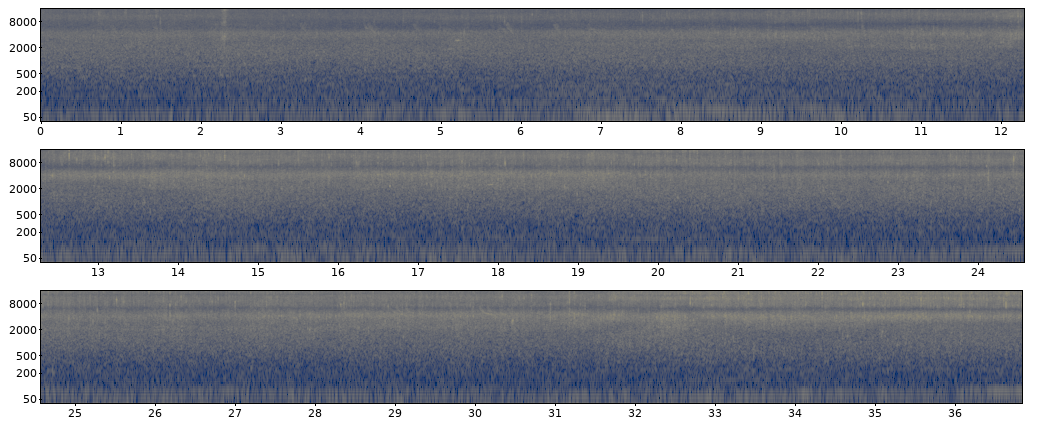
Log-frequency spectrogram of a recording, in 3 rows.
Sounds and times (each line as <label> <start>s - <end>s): streams sound 0.0s - 36.8s
Traffic Sound 32.5s - 36.8s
